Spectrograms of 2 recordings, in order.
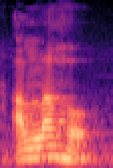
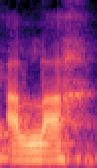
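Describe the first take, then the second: First: The word ends with an added o vowel. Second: The word ends without an added vowel. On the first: "they say Allaho" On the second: "Some people cannot say Allah"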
